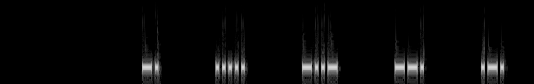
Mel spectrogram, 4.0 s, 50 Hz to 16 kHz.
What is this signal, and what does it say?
Morse code, heard as a keyed tone, about 47 wpm, spaced as for 17 wpm, 690 Hz. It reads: N5XGR
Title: USA Call Signs - 6x Character Spacing - 50wpm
